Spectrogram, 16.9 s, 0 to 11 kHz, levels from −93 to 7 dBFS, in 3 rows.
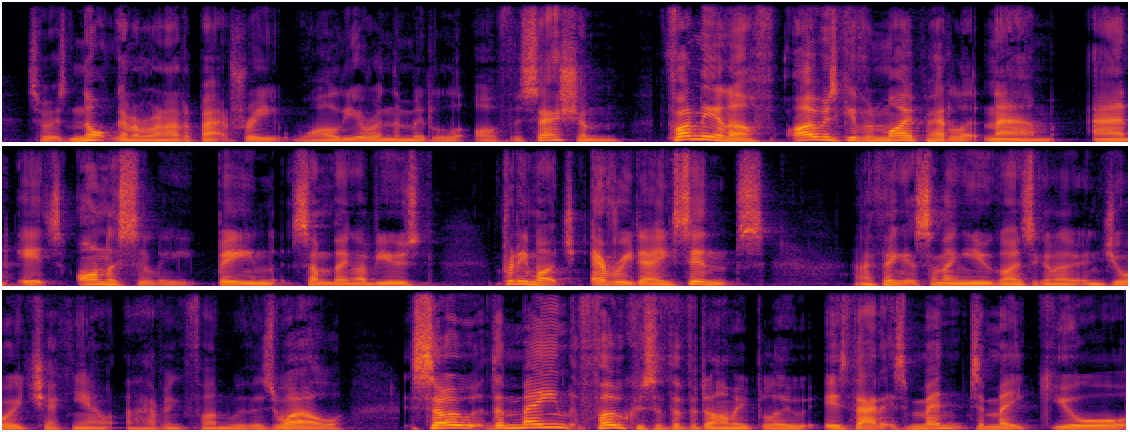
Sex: male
